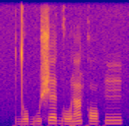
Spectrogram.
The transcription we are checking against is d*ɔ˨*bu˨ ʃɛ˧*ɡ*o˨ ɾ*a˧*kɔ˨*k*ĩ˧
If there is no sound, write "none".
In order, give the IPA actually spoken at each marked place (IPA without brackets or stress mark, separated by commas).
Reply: o˨, ɡ, ã˧, k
